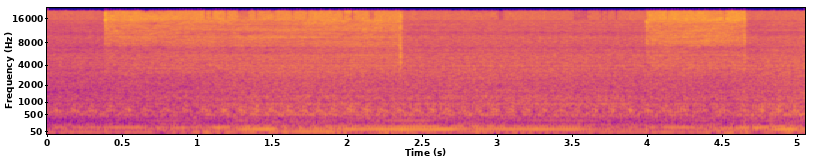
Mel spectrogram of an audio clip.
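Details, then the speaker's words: Nissan 350Z HR idling with the engine cover removed: uneven idle with an airy hiss; vacuum leak through two open holes that must be closed, after which the rpm stabilizes. "you are listening to this hissing sound, your RPM is not stable."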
